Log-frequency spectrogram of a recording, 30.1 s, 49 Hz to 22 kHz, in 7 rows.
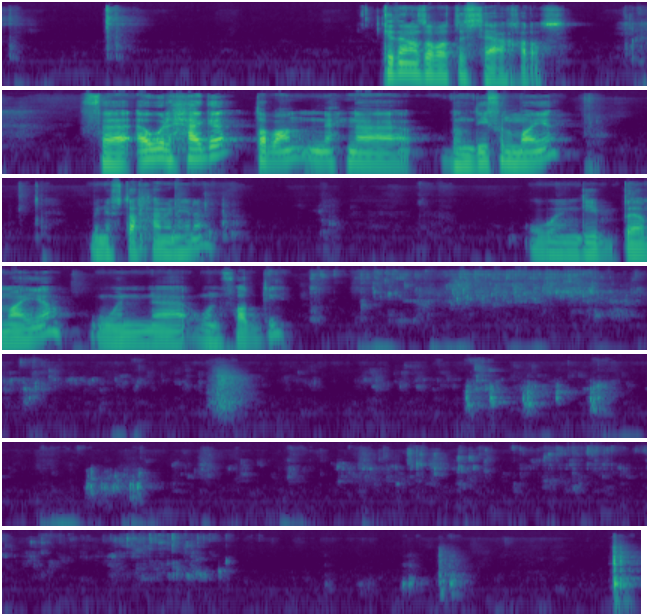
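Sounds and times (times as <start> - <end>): water pouring into reservoir: 14.8 - 27.6.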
